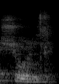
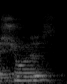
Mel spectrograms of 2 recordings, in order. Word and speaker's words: joule: a la menos 15 Jules sí la unidad se dice Jules se escribe joule sí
